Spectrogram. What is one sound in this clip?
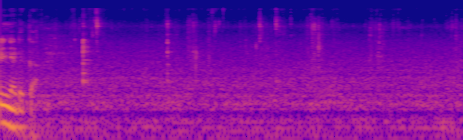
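Juice drips and patters into a metal bowl.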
